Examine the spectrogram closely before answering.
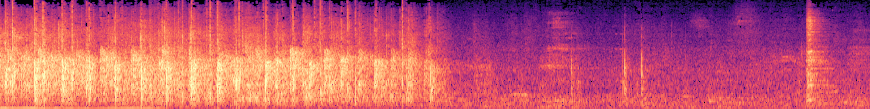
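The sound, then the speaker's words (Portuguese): Audience applause for the speakers at a workshop on the right to the city: steady, dense clapping for about four seconds that then drops away, leaving quiet background noise and a few isolated knocks. “De qualquer maneira, uma salva de palmas para os meus colegas.”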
